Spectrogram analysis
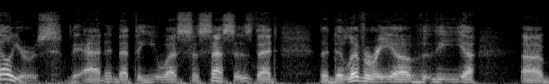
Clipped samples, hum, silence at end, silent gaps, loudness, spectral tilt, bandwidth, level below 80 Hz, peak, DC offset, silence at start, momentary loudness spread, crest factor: under 0.1%; none; 0 s; none; -23 LUFS; -4.5 dB/octave; 12.5 kHz; -46 dBFS; -4 dBFS; under 0.1%; 0 s; 10 LU; 20 dB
